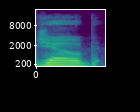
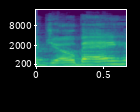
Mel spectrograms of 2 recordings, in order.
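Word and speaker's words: Jobe: You didn't add like an extra syllable to it. Like you didn't go joey or something like I I like it.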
